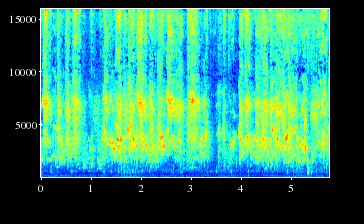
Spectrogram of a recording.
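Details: Constant budgerigar chatter, rapid high twittering and scratchy chirps about three per second, with a brief dip in volume near the middle before the chorus resumes.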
